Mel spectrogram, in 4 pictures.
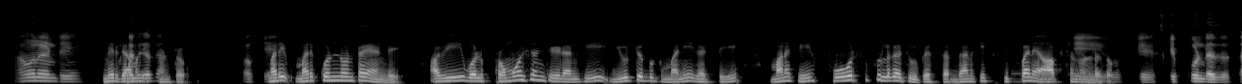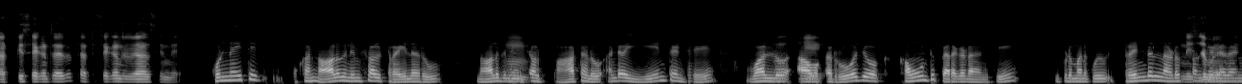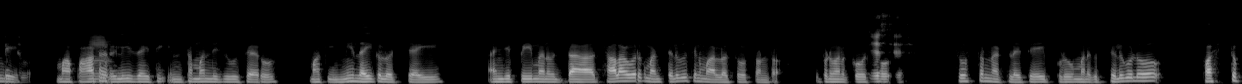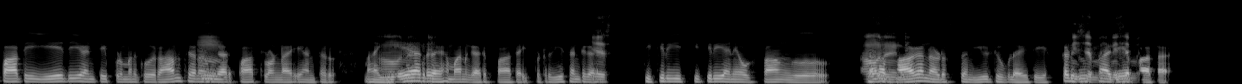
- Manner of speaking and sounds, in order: other background noise; in English: "ప్రమోషన్"; in English: "యూట్యూబ్‌కి మనీ"; in English: "ఫోర్స్ ఫుల్‌గా"; in English: "స్కిప్"; in English: "థర్టీ సెకండ్స్"; in English: "థర్టీ సెకండ్స్"; in English: "కౌంట్"; in English: "యెస్. యెస్"; in English: "ఫస్ట్"; in English: "రీసెంట్‌గా"; in English: "యెస్"; in English: "యూట్యూబ్‌లో"
- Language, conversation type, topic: Telugu, podcast, షేర్ చేసుకునే పాటల జాబితాకు పాటలను ఎలా ఎంపిక చేస్తారు?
